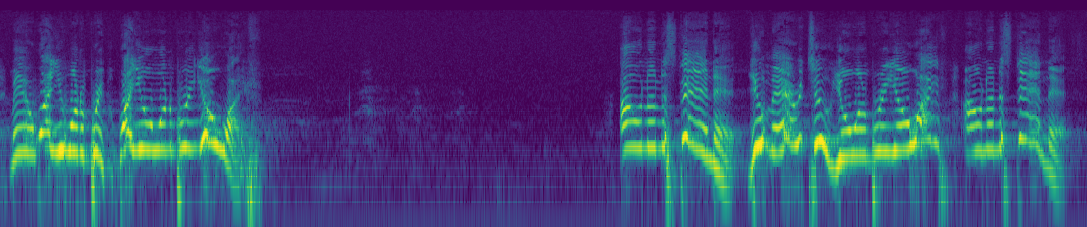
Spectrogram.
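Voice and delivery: high-pitched imitation of puzzled coworkers; baffled protest. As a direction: play the incredulous coworker, voice lifted high. Retold coworkers baffled about bringing wife.

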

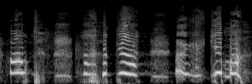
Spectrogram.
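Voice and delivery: high, broken whimper; gasping, half-crying false starts; hammed-up exhaustion. Husband too spent to ask wife again, mock whimpering.

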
